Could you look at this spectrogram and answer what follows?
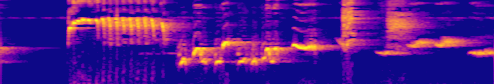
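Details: Provoking song of a white-rumped shama meant to stir another shama to sing: a short whistle, then an energetic burst of high buzzy rattles followed by tumbling, varied whistled notes that drop and rise again.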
